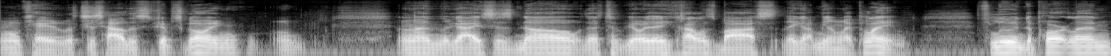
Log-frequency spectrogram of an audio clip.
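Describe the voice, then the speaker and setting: Keeping a moderate pace, a man speaks at a fairly low pitch with fairly even intonation. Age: 50s. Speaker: vlogger. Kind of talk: personal vlog monologue. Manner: halting, many fillers.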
